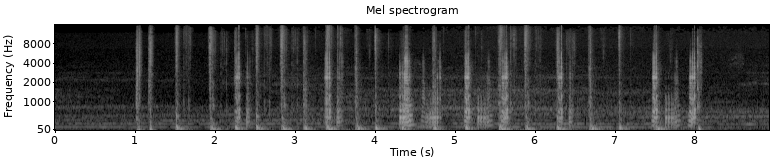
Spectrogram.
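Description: Footsteps thud steadily across a wooden floor.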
